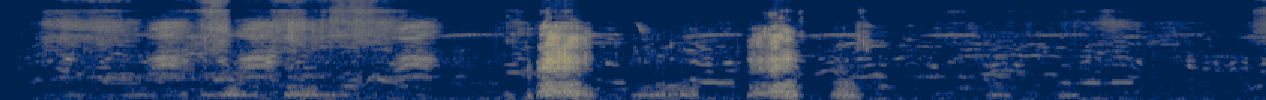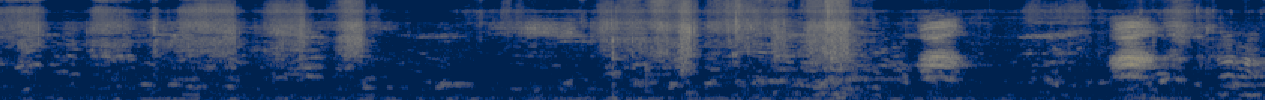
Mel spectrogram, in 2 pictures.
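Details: Puppies play fighting, growling, biting and wrestling as part of a playful exchange; rough, grunting growls and short harsh yelps come in uneven bursts, several louder snarls standing out among softer rumbles.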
